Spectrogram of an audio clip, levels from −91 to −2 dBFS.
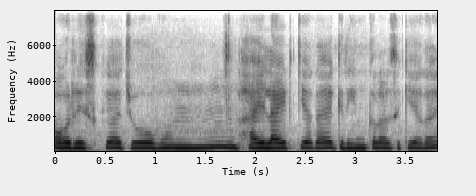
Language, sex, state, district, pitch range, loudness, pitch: Hindi, female, Punjab, Kapurthala, 250-265 Hz, -14 LUFS, 255 Hz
